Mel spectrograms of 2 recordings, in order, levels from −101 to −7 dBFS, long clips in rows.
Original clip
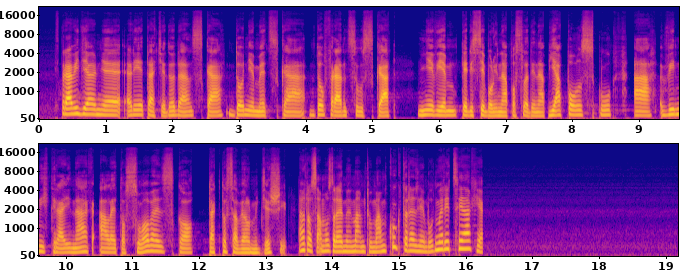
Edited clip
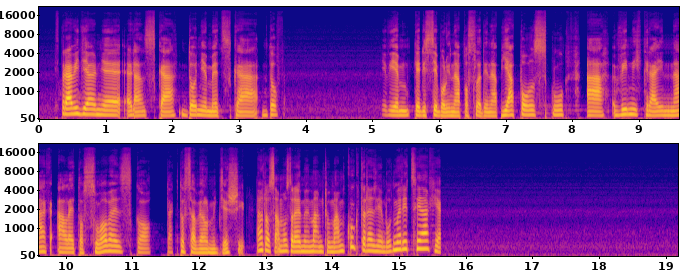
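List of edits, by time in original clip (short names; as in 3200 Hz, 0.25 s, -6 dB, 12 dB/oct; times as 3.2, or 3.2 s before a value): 1.43–2.14 cut
4.28–5.97 room tone, crossfade 0.24 s
10.08 stutter 0.04 s, 3 plays
11.39–12.27 fade out, to -17.5 dB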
